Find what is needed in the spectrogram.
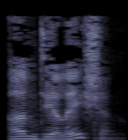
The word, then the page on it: undulation: British English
